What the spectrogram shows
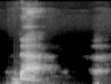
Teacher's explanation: Dal itu dia ujung lidah menyentuh pangkal gigi seri dan dia tipis. Yang belakangnya turun semua, makanya bunyinya da.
